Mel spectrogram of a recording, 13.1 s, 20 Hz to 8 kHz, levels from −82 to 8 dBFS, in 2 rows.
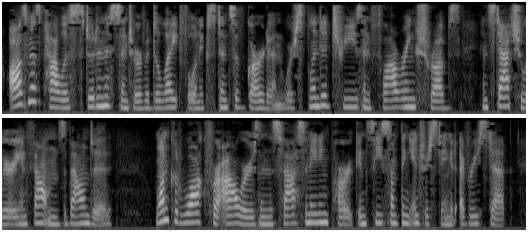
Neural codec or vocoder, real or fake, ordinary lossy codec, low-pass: codec, 16 kHz, 6 kbps, DAC; fake; MP3, 32 kbps; 7.2 kHz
